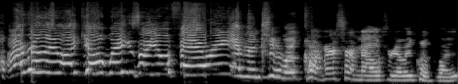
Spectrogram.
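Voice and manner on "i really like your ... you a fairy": very high, sudden, all-at-once blurt. Narrating the scene as Ina speaks to Murphy about the wings, blurting out. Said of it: "Ina then bursts out".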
